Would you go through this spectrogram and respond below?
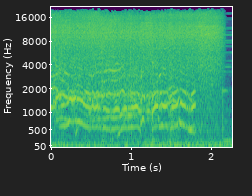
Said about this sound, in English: You want your nooks and crannies? Fine, I'll hose out your nooks and crannies! Ow! Turn it down! I'm sensitive back there.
